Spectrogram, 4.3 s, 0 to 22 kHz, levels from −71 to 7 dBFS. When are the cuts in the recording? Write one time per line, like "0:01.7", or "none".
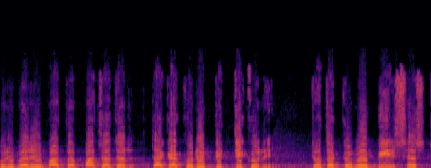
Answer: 0:01.4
